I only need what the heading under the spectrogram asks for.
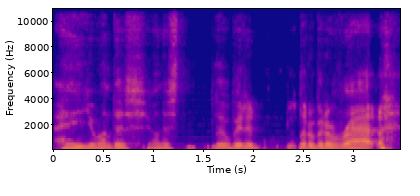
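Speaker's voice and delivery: hushed whisper. Narrating a character kneeling down to offer creatures a rat: whispering. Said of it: "whisper to them".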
